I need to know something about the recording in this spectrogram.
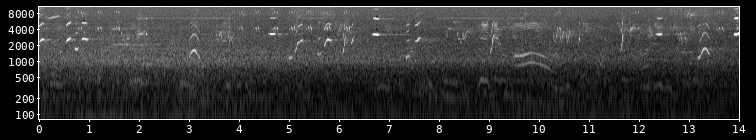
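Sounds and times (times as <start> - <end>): birds chirping and whistling: 0.0 - 14.0
long falling bird whistle: 4.6 - 7.8.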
